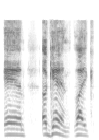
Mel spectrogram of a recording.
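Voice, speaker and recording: A man being interviewed about his voice work, gushing in a loose, rambling way full of "like" and restarts. He sits high for a male voice, though he calls it deep himself. The sound is dry and close, with no room in it. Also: steady tone, extremely slow, dry recording. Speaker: voice actor guest. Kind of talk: casual interview chat.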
